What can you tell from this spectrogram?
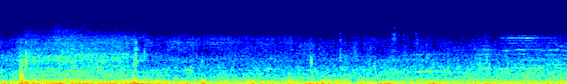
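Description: Busy city street ambience: steady traffic rumble from buses, cars and motorbikes, with passersby's voices mixed in.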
